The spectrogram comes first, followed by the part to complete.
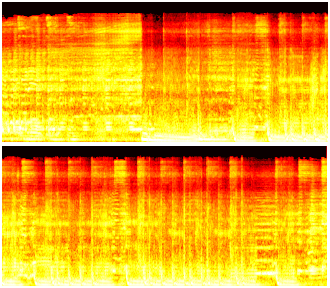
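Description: Loud electronic dance music played through a large outdoor 'horeg' sound system (Brewog Audio) and recorded by a phone in the crowd. A build-up cuts off about three seconds in and drops into a heavy, pulsing bass line.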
